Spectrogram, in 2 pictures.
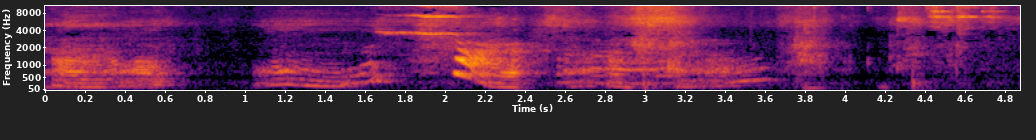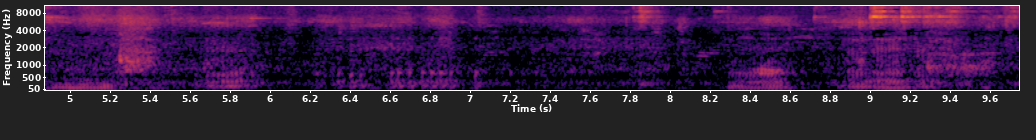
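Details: Mastiffs talking: wavering moan-like vocalizations and a rising whine early on, then softer grumbling murmurs, heard indoors.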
